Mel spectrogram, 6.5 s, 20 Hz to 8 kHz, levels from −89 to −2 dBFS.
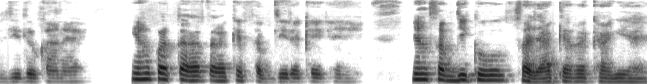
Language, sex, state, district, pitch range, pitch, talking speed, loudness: Hindi, male, Bihar, Saran, 125-180 Hz, 130 Hz, 195 wpm, -19 LUFS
